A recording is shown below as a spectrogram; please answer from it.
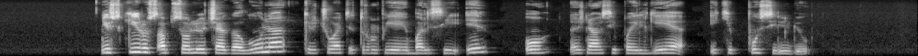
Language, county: Lithuanian, Vilnius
